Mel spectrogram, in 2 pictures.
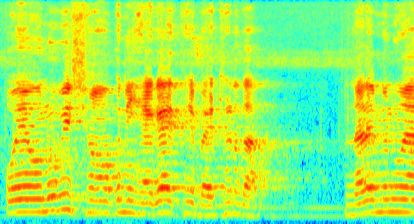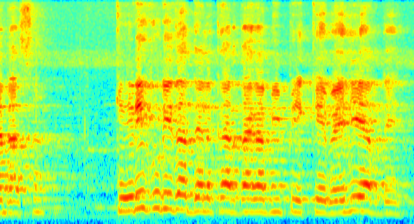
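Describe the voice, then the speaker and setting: A man's voice: high-pitched, fairly even intonation, fast, a little hiss or hum, natural voice. A man acting as an exasperated young husband and protective brother, scolding and impatient in a short film drama. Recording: echoey room with long reverb.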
